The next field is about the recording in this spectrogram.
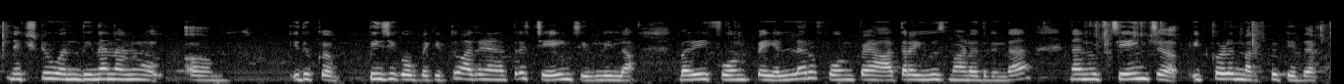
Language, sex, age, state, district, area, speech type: Kannada, female, 18-30, Karnataka, Davanagere, rural, spontaneous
